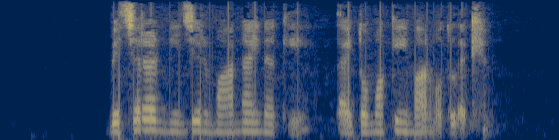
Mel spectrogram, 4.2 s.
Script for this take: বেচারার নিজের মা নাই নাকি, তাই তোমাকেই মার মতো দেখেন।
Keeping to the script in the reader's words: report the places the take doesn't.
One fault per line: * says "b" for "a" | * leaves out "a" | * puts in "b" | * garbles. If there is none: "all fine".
all fine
